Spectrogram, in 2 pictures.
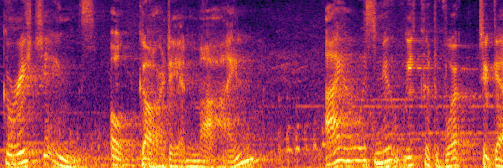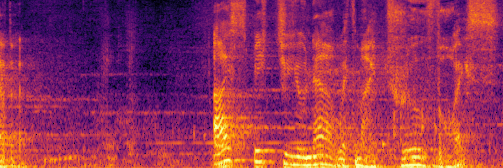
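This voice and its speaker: A woman's voice: rumbling low, sing-song, very slow, gravelly, music in the background, full character voice. A woman voicing an ancient, sly, vengeful dead dragon in a video game, with mock-courtly, taunting delivery and heavy reverb. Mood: sly, courteous. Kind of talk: video game character acting. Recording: long cavernous reverb, echoing.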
